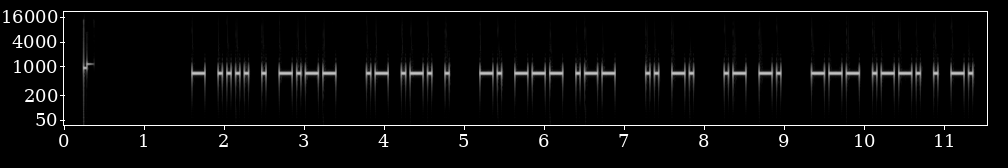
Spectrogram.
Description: Morse code, heard as a keyed tone, about 22 wpm, 700 Hz. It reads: THEY ARE NOW IN AN OPEN
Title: Sentences from Top 1000 Words - Review Part 2 - 22wpm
